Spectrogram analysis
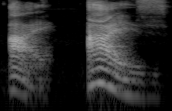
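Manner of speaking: "eyes" with the full open I sound; "I, eyes" with a wide open diphthong; unraised I in "eyes"; pure diphthong. Shown as a demonstration. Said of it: "the pure form of the diphthong".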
